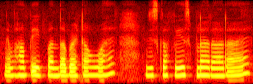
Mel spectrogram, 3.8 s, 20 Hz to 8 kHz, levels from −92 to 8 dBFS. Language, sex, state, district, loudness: Hindi, female, Uttar Pradesh, Lalitpur, -15 LUFS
